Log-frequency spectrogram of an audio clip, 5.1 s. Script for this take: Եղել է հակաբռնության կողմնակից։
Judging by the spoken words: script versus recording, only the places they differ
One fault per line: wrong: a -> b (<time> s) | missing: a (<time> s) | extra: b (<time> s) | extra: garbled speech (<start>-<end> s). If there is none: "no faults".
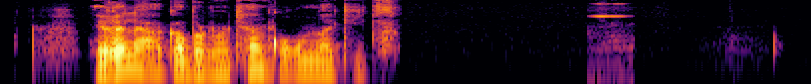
no faults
